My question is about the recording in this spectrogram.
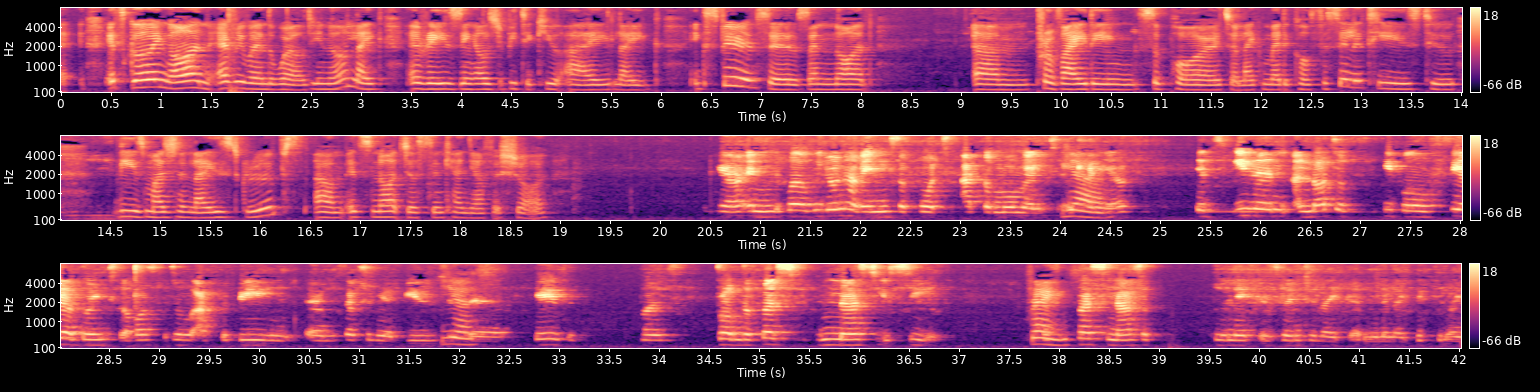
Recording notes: Apologies for the sound quality on this episode, please bare with us.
